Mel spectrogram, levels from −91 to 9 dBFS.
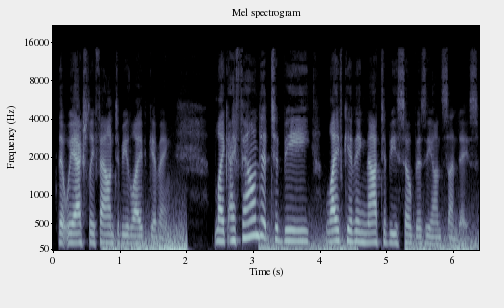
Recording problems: low rumble; faint; from 0.5 to 2 s, from 3 to 4.5 s and from 5.5 s on; 20 dB below the speech

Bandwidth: 14.5 kHz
